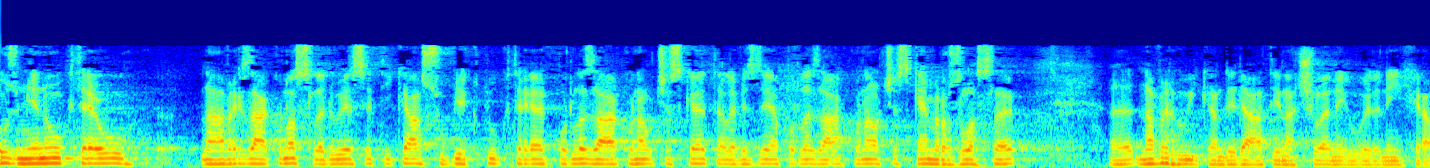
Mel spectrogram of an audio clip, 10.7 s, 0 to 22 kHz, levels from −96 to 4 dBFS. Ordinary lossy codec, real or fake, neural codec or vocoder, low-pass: MP3, 32 kbps; real; none; 7.2 kHz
